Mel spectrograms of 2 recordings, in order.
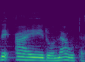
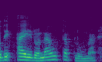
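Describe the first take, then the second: First: "de aeronauta" with a and e separate; hiatus in aeronauta. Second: "de aeronauta pluma" with a-e glided into one syllable; fuse the first vowels of "aeronauta"; synaeresis in aeronauta. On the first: Teacher showing what not to say now, "aeronauta" with a-e in two syllables. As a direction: split "aeronauta" as a-e-ro-nau-ta. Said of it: "Ya no voy a decir". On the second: Teacher showing the corrected reading, "aeronauta" said as ae-ro-nau-ta. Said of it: "sino de aeronauta pluma". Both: Shown as a demonstration.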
